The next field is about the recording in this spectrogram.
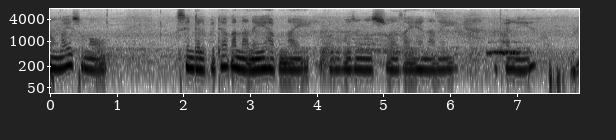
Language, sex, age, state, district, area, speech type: Bodo, female, 30-45, Assam, Kokrajhar, rural, spontaneous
